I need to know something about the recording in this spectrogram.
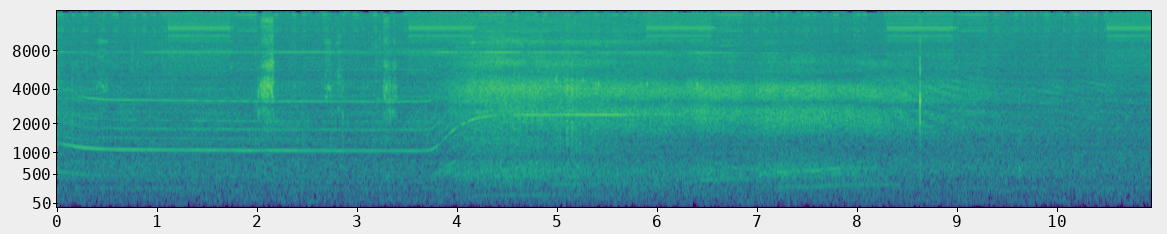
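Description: Electric motor and propeller of a ParkZone P-47 RC model plane whining at a steady pitch, then rising sharply about four seconds in as the throttle opens for takeoff, holding a higher whine with propeller rush as it climbs. A single sharp click near the end.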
